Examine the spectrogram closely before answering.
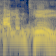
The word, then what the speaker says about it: Palantir: Planetaire or whatever? Planet? I don't know how to pronounce this shit properly. It's like the all-seeing eye. Palantir, you're talking.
